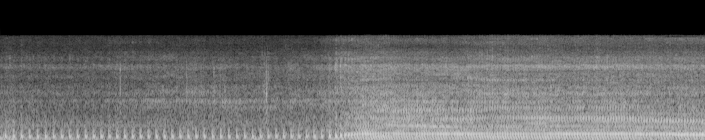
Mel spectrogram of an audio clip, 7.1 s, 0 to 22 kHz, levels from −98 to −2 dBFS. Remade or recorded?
remade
